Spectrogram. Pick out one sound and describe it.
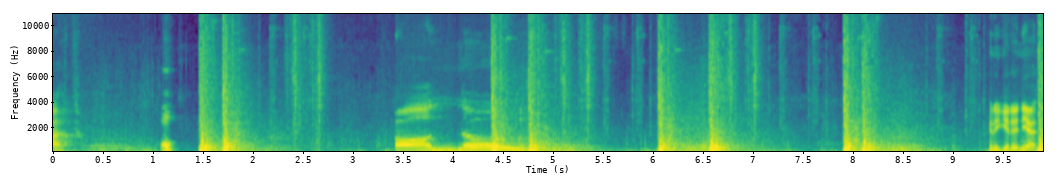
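A shotgun fires with sharp, loud blasts.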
